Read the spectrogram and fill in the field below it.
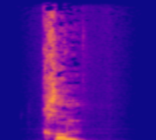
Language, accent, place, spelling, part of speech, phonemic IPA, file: German, Germany, Berlin, krumm, adjective, /kʁʊm/, De-krumm.ogg
- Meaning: 1. crooked 2. lame, limping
